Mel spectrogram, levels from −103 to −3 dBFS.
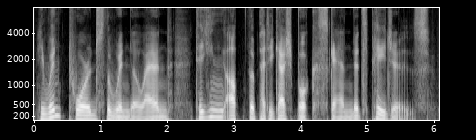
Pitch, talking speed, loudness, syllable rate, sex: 105 Hz, 140 wpm, -19 LUFS, 3.9 syllables/s, male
